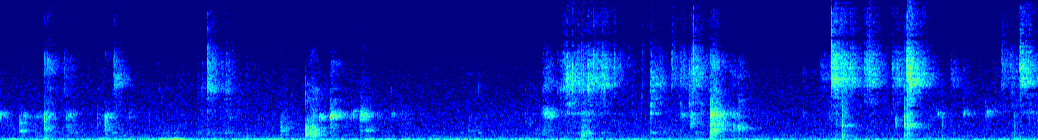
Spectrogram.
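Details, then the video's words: Kibble being chewed by four cats, an adult sister pair with two kittens, in ASMR style: scattered sharp crunches in clusters, louder toward the end, against a soft continuous background rumble. "Cat food eating sound"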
